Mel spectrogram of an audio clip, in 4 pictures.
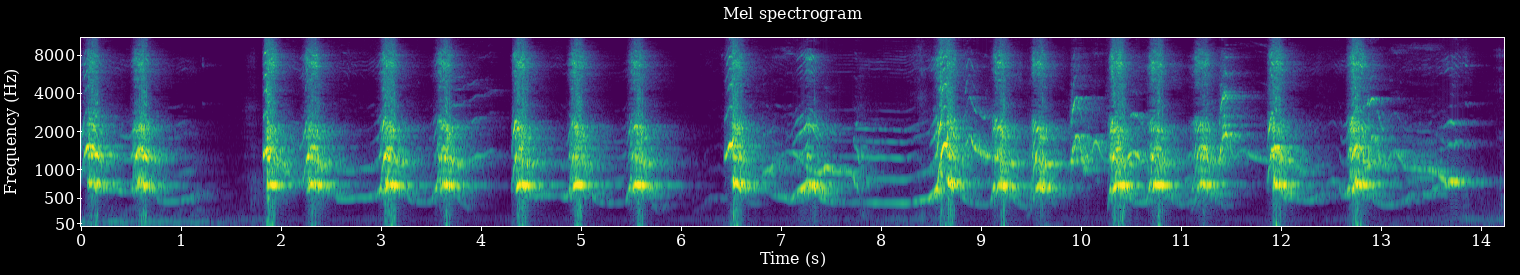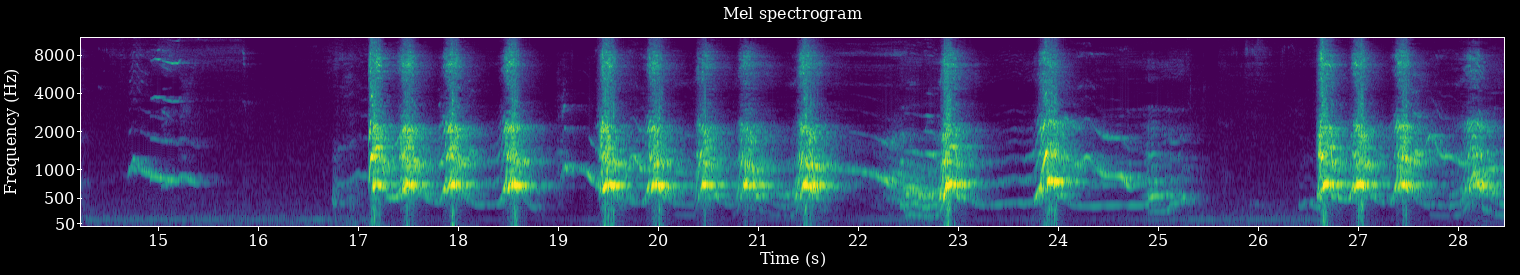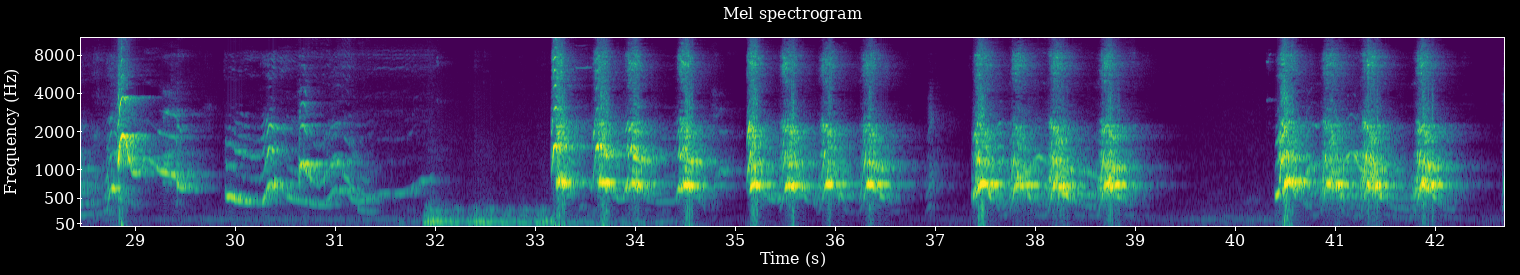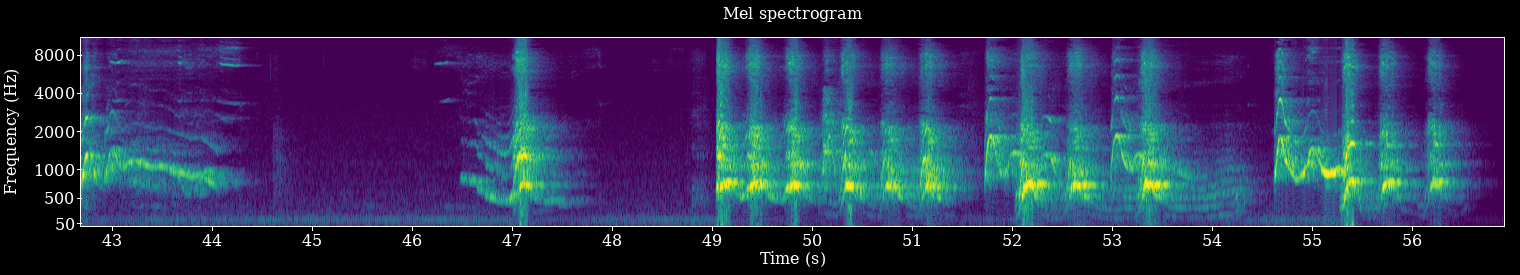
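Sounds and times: small dogs barking: 0:01.8 - 0:07.6, 0:08.5 - 0:13.3, 0:17.1 - 0:21.8, 0:22.6 - 0:24.2, 0:26.6 - 0:29.7, 0:33.9 - 0:39.2, 0:40.4 - 0:43.0, 0:47.0 - 0:47.6, 0:49.0 - 0:53.8, 0:54.6 - 0:56.6
dogs howling: 0:06.6 - 0:14.2, 0:21.0 - 0:25.4, 0:27.2 - 0:32.0, 0:50.1 - 0:56.1.

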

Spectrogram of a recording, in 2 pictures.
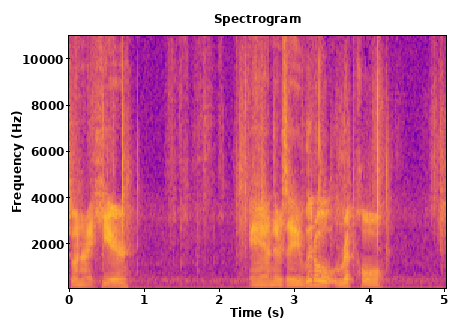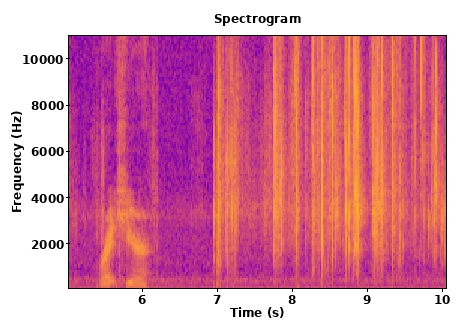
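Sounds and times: plastic packet crinkling: 0:02.2 - 0:05.2, 0:07.0 - 0:10.0.

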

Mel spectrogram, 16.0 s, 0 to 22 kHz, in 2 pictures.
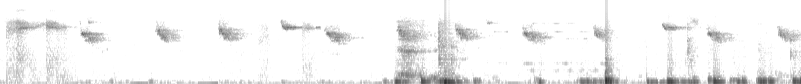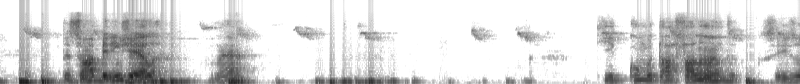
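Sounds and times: small bird chirping: 0:00.0 - 0:16.0
microphone handling thumps: 0:04.0 - 0:04.8, 0:05.4 - 0:13.4, 0:15.2 - 0:16.0.

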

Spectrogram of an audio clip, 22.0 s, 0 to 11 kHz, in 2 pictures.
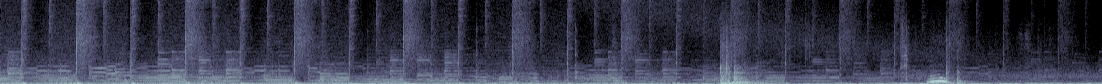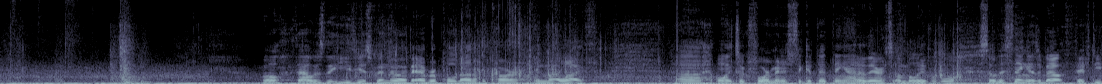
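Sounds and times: background music: 0:00.0 - 0:12.8.

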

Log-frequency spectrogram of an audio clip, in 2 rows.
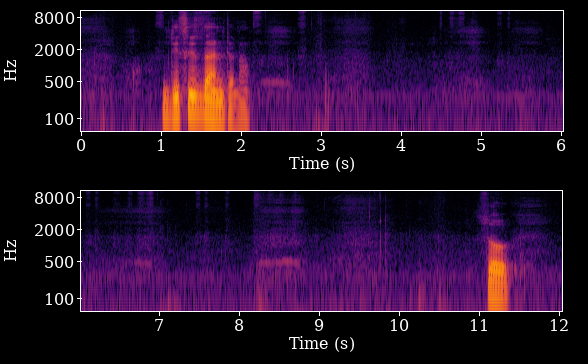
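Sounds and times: pen scratching on paper: 0:06.1 - 0:08.6.

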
